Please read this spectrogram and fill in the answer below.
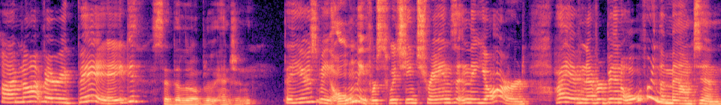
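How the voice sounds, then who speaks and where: A female-sounding voice takes on a put-on character voice at a high pitch. It moves along at a fairly slow pace. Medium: read story. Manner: kind, earnest.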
